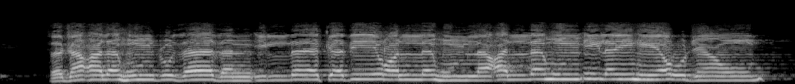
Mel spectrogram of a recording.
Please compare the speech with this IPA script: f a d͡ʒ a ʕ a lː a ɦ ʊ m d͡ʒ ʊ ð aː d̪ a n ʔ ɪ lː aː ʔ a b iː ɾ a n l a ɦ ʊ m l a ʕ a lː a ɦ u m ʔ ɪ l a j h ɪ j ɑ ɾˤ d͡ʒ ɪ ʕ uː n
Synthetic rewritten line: f a d͡ʒ a ʕ a l a ɦ ʊ m d͡ʒ ʊ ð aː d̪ a n ʔ ɪ lː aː k a b iː ɾ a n l a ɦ ʊ m l a ʕ a lː a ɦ ʊ m ʔ ɪ l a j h ɪ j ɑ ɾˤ d͡ʒ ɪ ʕ uː n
